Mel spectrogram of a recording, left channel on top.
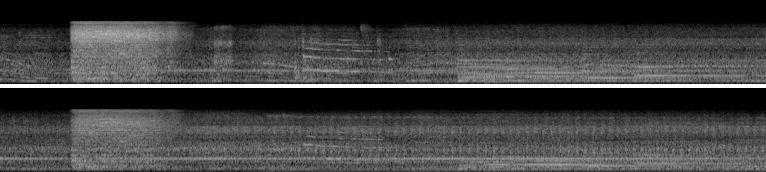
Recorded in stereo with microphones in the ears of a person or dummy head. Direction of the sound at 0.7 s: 35° left (ahead or behind).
